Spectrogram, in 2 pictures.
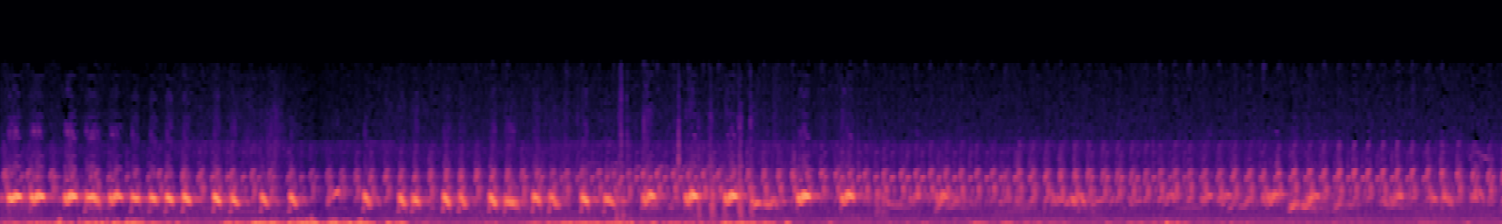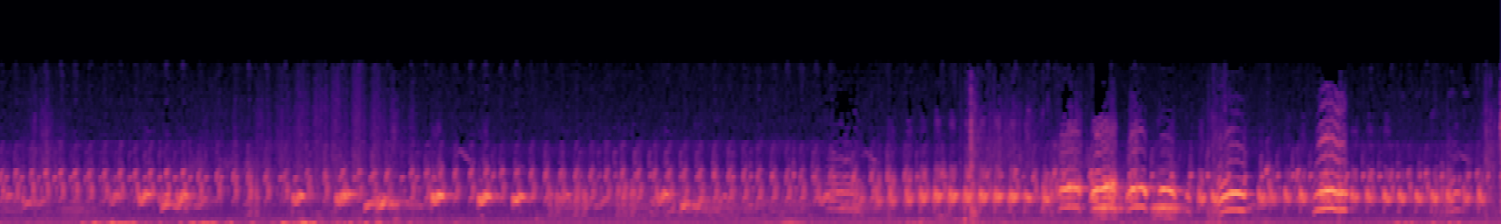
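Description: Small birds chirping in rapid, continuous runs of high notes, with louder, clearer calls near the end. Low rumbles come and go in the first several seconds.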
